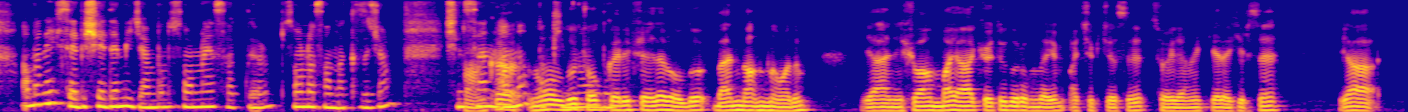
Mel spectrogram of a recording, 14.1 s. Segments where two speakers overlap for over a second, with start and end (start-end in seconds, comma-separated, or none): 4.7-6.2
